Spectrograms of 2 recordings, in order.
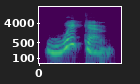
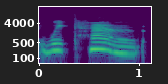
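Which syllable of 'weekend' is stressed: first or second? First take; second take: first; second. First: The stress is on the first syllable. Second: The stress is on the second syllable. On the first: The speaker calls it wrong. "They don't say weekend" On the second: The speaker calls it right. "they say weekend, because in British English ... it might be the second one"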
